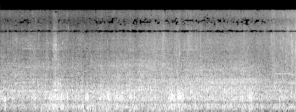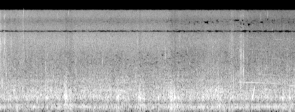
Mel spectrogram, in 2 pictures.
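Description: Wind buffeting the microphone over water sloshing and splashing at the side of a boat, a steady rushing with a few sharp clicks.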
